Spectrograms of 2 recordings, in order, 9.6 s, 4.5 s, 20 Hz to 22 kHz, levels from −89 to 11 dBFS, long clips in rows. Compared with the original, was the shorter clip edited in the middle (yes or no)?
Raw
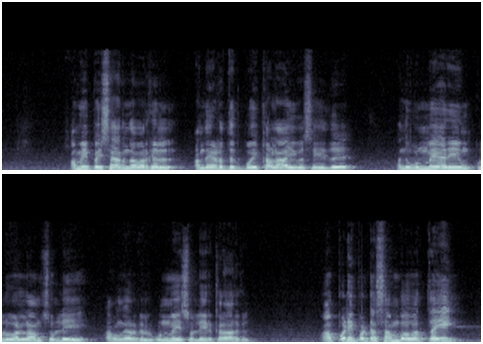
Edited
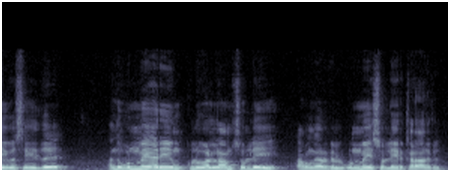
no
